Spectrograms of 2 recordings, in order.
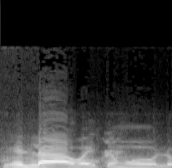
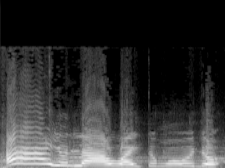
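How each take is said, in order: First: Slow, stretched words at usual pitch. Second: Playful exclamation. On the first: Mother on her baby's drool, slow drawn-out talk. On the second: Mother to her drooling baby, high playful exclamation. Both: Real, not acted.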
